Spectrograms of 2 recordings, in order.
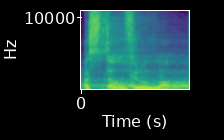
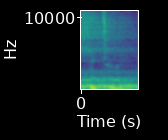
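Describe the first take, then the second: First: A guttural 'gh' sound comes before 'firullah'. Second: A hard 'k' sound comes before 'firullah'. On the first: It asks forgiveness from God. The speaker calls it right. "মূল শব্দ ... আমি আল্লাহর কাছে ক্ষমা চাই" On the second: It asks permission to become a disbeliever. The speaker calls it wrong. "তাড়াহুড়া করে বলতে গেলে অনেক সময় আস্তাক ফিরুল্লাহ হয়ে যায়, মানে গড় জায়গায় ক হয়"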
